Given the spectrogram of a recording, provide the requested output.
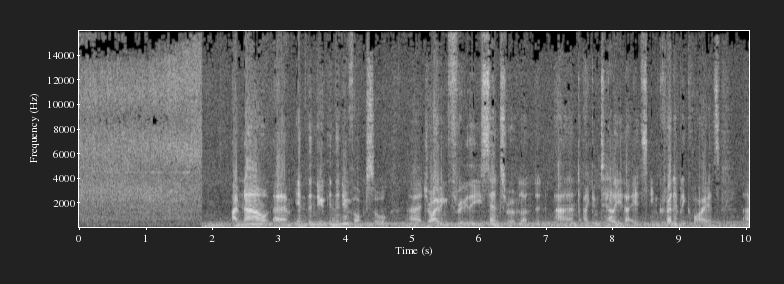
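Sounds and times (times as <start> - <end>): hiss of wet street: 0.0 - 1.9.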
